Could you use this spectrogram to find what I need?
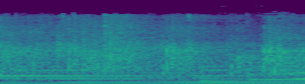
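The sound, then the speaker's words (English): An audience claps their hands in a steady, continuous wash of applause, with a low sustained tone humming underneath and no voices standing out. “Those of you clapping your hands, may it be well with you.”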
